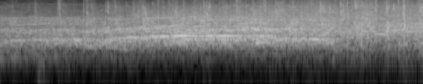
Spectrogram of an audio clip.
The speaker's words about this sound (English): It's not when you'd need a content warning, but I went for it and people applauded.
